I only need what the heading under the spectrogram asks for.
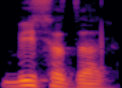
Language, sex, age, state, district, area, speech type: Nepali, male, 45-60, West Bengal, Kalimpong, rural, spontaneous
